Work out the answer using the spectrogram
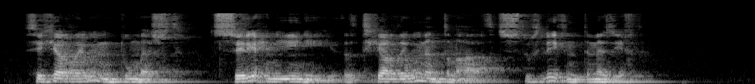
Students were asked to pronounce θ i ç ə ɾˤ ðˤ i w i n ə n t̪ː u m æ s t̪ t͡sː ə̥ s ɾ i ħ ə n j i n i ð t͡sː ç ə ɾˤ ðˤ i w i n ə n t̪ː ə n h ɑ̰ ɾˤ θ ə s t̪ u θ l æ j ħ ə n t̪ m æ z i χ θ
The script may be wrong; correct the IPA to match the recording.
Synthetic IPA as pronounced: θ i ç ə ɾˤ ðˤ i w i n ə n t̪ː u m æ s t̪ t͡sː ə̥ s ɾ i ħ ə n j i n i ð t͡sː ç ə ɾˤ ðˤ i w i n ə n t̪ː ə n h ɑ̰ ɾˤ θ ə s t̪ u θ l æ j θ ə n t̪ m æ z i χ θ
